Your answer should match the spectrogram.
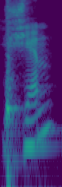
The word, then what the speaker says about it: jam: or jelly that is Gem so we use the French pronunciation and if you have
